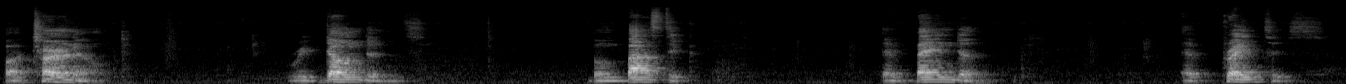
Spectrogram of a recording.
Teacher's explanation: all these trisyllabic words have their stress on the second syllable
